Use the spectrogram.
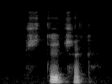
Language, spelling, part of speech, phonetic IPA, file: Polish, prztyczek, noun, [ˈpʃtɨt͡ʃɛk], LL-Q809 (pol)-prztyczek.wav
